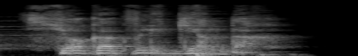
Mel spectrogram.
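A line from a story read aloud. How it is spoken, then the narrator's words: Whisper. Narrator (Russian): прошептала Хона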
